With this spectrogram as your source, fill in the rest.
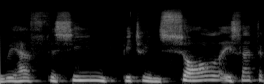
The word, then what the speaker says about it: Saul: We have the scene between Saul, is that the correct pronunciation?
